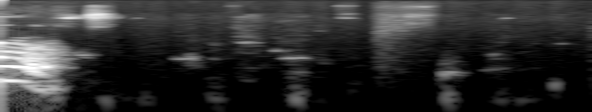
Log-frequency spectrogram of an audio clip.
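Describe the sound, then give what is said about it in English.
A dog lets out one brief, high whimper, then only faint scattered shuffling and small noises follow in mostly quiet surroundings. “This is why you don't have dogs when you're trying to do a show.”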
